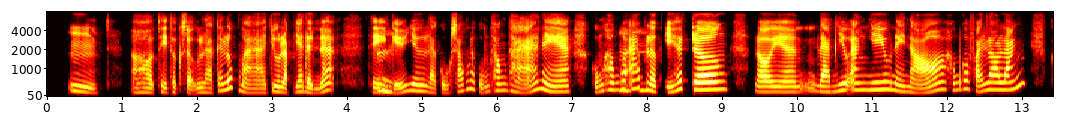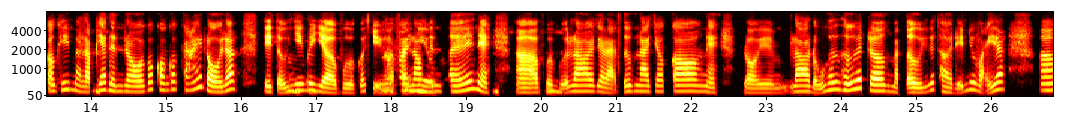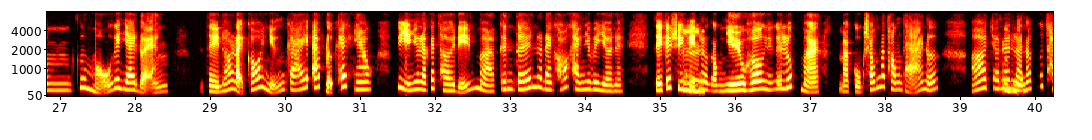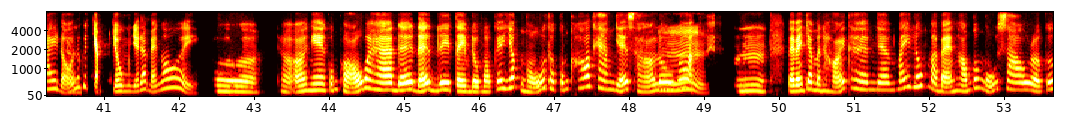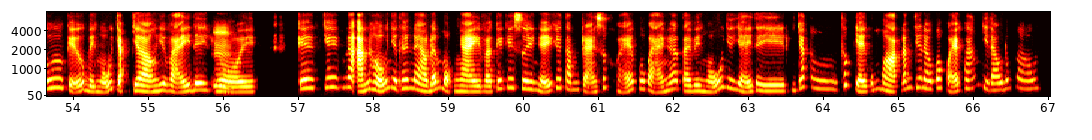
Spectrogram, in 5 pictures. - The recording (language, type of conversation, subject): Vietnamese, advice, Khó ngủ vì suy nghĩ liên tục về tương lai
- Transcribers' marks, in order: tapping; unintelligible speech; unintelligible speech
